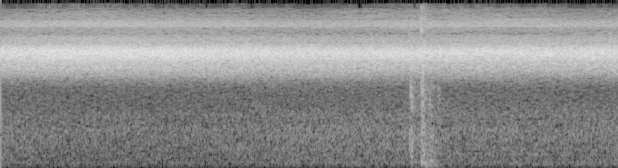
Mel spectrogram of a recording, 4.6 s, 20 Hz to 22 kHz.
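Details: Periodical cicadas of the 17-year brood, emerging in a backyard in 2007, drone in a dense, steady, high-pitched chorus that continues all day for weeks.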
